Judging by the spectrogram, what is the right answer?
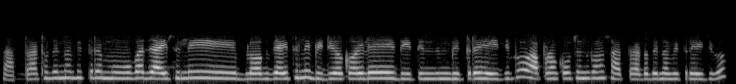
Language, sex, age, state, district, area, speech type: Odia, female, 45-60, Odisha, Kandhamal, rural, conversation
